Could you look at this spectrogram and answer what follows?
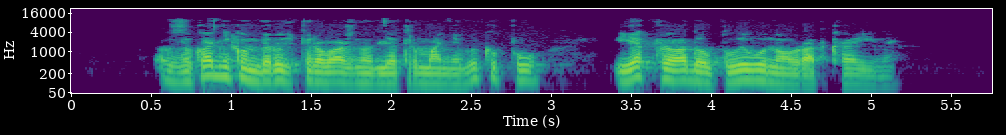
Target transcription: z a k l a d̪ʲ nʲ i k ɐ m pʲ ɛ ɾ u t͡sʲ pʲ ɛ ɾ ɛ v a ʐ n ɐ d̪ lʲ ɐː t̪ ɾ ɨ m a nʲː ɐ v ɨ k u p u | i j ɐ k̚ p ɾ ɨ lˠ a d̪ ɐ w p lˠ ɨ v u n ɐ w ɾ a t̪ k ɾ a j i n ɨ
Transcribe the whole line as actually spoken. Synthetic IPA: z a k l a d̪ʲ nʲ i k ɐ m bʲ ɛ ɾ u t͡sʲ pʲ ɛ ɾ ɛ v a ʐ n ɐ d̪ lʲ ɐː t̪ ɾ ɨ m a nʲː ɐ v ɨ k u p u | i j ɐ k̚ p ɾ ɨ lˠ a d̪ ɐ w p lˠ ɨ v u n ɐ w ɾ a t̪ k ɾ a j i n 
